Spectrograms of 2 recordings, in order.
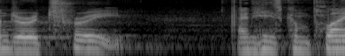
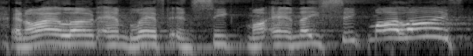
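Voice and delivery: loud, rising preacher's reading; preaching scripture; 6 semitones higher, 9 dB louder than usual. Acted. Preacher reads Romans to the congregation, building louder. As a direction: build the verse up to a cry.

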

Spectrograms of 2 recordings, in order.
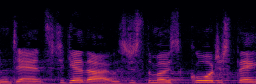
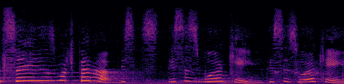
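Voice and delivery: the Lord encouraging; 6 semitones higher, 4 dB quieter than usual. Retold or imitated. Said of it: "He's going".

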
